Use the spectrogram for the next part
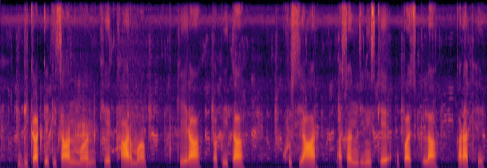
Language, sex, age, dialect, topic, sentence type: Chhattisgarhi, male, 18-24, Western/Budati/Khatahi, agriculture, statement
